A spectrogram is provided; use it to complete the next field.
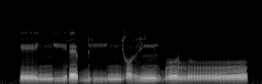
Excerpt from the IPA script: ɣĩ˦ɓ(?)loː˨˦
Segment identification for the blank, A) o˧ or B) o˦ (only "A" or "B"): A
